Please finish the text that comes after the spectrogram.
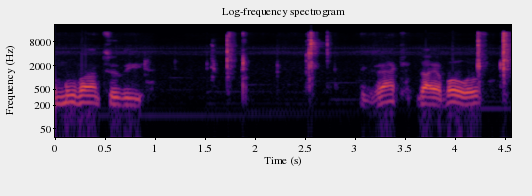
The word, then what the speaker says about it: Diabolo: All right, we'll move on to the exact Diabolo. Some people pronounce that Diablo. I'm not sure, but I'm pretty sure that I was corrected once a long time ago and told that it was Diabolo or Diabolo.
